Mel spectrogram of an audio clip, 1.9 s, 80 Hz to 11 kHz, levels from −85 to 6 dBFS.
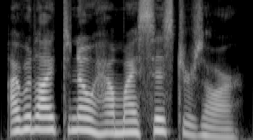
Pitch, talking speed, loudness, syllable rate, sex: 210 Hz, 285 wpm, -19 LUFS, 6.3 syllables/s, female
